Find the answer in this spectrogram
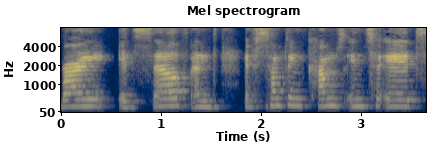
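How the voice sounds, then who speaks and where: With a Turkish accent, a woman speaks at a fairly slow pace in a bright, sharp tone with monotone, flat intonation. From Turkey. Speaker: rally co-driver and engineer. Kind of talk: interview. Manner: halting, many fillers.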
